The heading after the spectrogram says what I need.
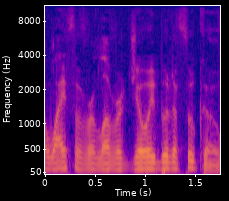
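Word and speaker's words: Buttafuoco: of her lover Joey budafuko that's right pronounced baduku badafuko badafuko sorry not baduku Mary Joe badafuko in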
